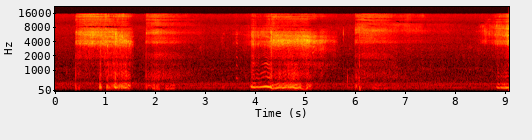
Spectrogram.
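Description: Rhythmic fluttering snores from a sleeping puppy, a few breaths over nine seconds, with a faint steady hum in the room.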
